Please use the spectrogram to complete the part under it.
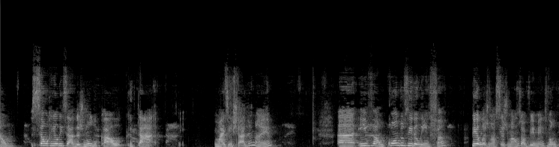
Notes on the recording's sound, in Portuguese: Gravado através do LIVE do Instagram.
